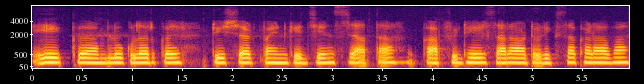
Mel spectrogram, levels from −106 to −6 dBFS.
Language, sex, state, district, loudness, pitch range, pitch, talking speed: Bhojpuri, female, Uttar Pradesh, Deoria, -16 LUFS, 175-180 Hz, 180 Hz, 160 wpm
